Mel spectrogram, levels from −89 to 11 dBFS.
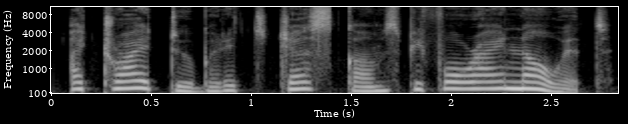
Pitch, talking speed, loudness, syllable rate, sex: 210 Hz, 235 wpm, -19 LUFS, 5.4 syllables/s, female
